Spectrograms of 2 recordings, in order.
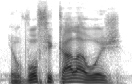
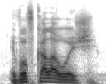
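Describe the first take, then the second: The two takes are said the same way.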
